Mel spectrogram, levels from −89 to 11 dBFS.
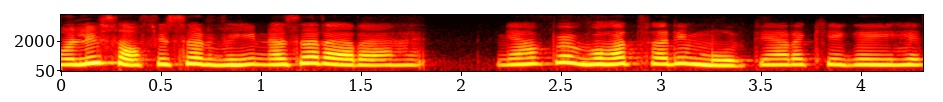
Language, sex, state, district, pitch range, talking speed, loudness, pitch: Hindi, female, Uttar Pradesh, Varanasi, 265-300 Hz, 210 wpm, -14 LUFS, 275 Hz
